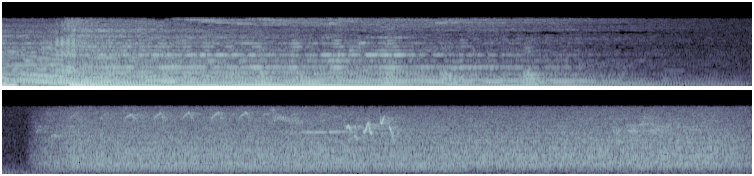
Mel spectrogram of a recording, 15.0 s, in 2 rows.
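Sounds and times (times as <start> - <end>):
outdoor hiss: 5.7 - 15.0
bird whistle: 7.8 - 11.6
small birds chirping: 7.8 - 12.4, 13.2 - 15.0.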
